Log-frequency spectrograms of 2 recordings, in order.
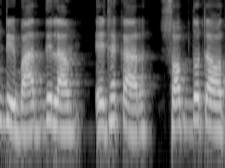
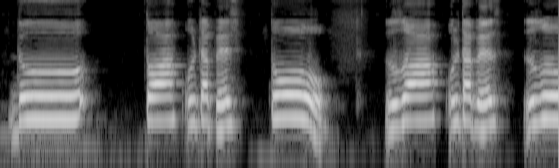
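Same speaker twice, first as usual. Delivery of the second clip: letter drill; 3 semitones higher than usual. Shown as a demonstration. Teacher drills students through the alphabet, each sound held.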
